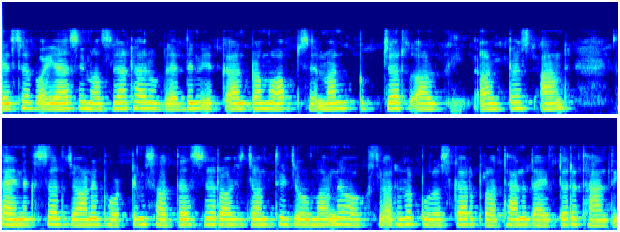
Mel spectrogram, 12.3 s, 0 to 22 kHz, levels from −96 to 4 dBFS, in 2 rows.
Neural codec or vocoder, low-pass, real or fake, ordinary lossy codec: codec, 16 kHz, 4.8 kbps, FACodec; none; fake; none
